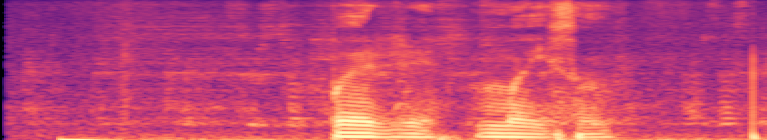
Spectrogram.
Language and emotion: Russian, neutral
